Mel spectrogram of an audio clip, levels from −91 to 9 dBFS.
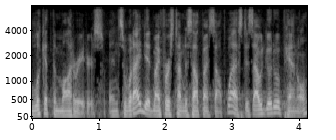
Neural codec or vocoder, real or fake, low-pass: none; real; 7.2 kHz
